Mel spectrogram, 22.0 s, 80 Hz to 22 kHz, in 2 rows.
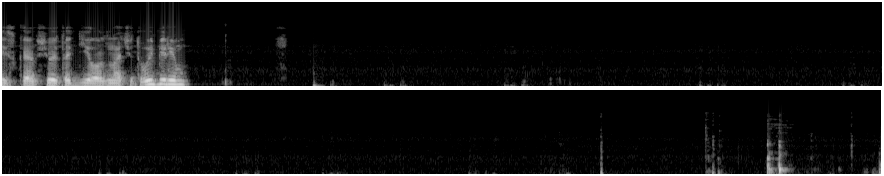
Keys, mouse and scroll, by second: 0.3 l, 1.3 l, 1.7 l, 2.3 middle click, 4.9 l, 6.6 l, 10.8 l, 12.4 l, 17.1 l, 20.0 ctrl+z.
